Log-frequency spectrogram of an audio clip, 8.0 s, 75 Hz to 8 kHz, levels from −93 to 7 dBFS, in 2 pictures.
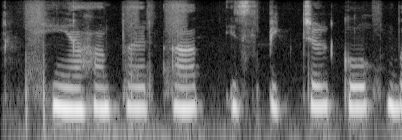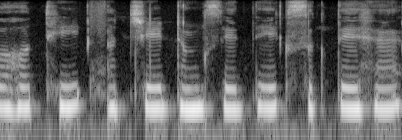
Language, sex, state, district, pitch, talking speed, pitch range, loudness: Hindi, male, Himachal Pradesh, Shimla, 215 Hz, 105 wpm, 215-225 Hz, -13 LUFS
